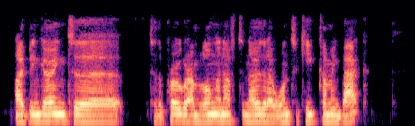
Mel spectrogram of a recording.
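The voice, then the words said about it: British English accent. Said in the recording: “as you can probably tell from my accent, I'm originally from the UK”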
